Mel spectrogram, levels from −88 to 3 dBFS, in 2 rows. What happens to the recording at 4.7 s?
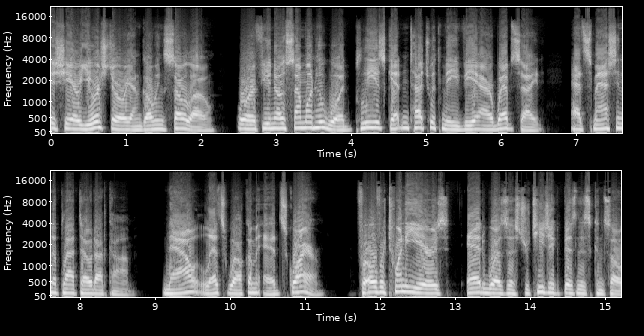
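Hard clipping is present at 4.7 s, as it is throughout the speech. The signal is driven about 12 dB past what the stage can pass, so roughly a tenth of the samples are cut flat, and the flattened peaks add a harsh, buzzing fuzz to every louder syllable.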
